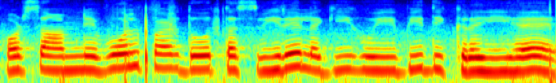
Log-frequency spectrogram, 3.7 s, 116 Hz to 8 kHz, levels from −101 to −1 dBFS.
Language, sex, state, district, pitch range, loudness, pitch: Hindi, female, Rajasthan, Jaipur, 220-240 Hz, -14 LUFS, 230 Hz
